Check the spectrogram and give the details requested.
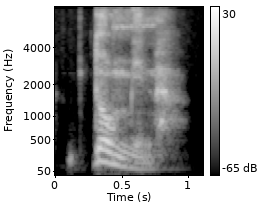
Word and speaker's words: domina: un primer momento, sino como la palabra domina, con el acento en la no de domina, domina.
